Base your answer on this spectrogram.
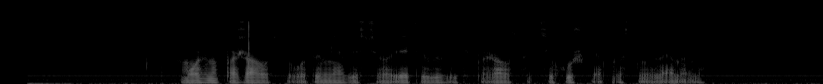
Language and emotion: Russian, sad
